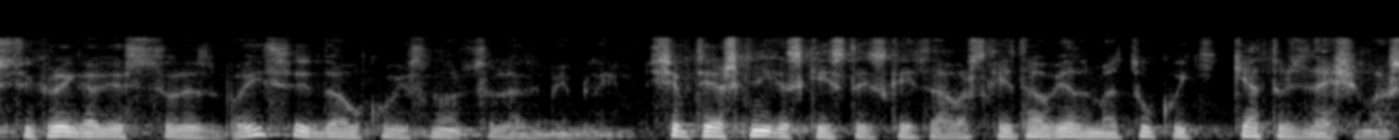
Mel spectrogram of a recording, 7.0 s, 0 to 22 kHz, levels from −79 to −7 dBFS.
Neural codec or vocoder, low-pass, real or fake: codec, 16 kHz, 4 kbps, X-Codec, WavLM features, trained on Multilingual LibriSpeech; 7.2 kHz; fake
